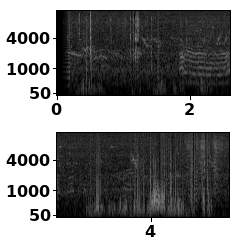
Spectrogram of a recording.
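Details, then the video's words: Gulls at feeding time at Bluestone, Pembrokeshire, Wales: a laughing, wavering series of stacked nasal notes near the middle, with shorter sharp yelps, mixed with clattering, rustling and loud broadband noise. "Dinner time for the Seagulls"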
